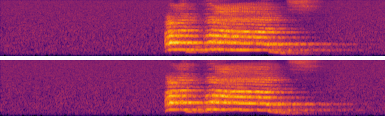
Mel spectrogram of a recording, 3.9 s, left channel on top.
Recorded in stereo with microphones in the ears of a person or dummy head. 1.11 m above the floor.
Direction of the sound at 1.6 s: 85° left.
